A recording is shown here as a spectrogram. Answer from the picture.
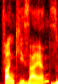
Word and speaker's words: Funky Science: co-founder and CEO of Funky Science. We have several pronunciations you've heard. It could be Nigerian funk. It's not. It's still funky. There's also fun which Lilian has said. No, it's funky science.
